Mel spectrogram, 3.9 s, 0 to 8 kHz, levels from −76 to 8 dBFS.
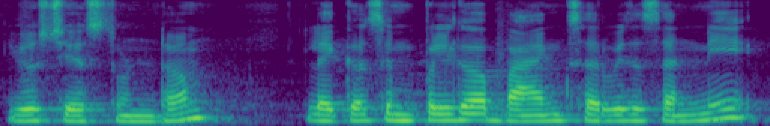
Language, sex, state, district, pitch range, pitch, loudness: Telugu, male, Andhra Pradesh, Srikakulam, 140-155 Hz, 140 Hz, -15 LUFS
